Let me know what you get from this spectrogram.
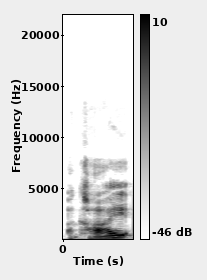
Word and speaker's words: acai: Like for the longest, I didn't know how to pronounce that word. I was like, A-C-A-I. Acai? I don't know. And I found out it's acai.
